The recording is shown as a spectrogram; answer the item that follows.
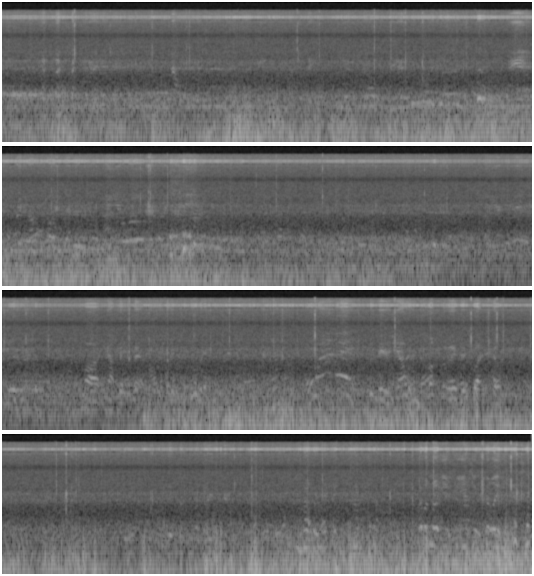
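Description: Wind rumble on a bicycle-mounted camera's microphone while riding, mixed with tyre noise on a wet road. It eases off briefly about halfway through, then picks up again.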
